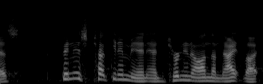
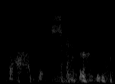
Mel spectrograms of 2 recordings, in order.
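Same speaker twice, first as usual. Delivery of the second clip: whisper; 4 semitones higher, 13 dB quieter, slower than usual. Pretend. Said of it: "mock fright".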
